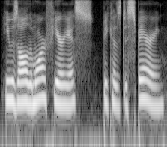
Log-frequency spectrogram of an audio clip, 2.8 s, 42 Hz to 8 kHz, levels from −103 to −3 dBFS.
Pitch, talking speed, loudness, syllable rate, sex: 205 Hz, 170 wpm, -17 LUFS, 5.1 syllables/s, female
